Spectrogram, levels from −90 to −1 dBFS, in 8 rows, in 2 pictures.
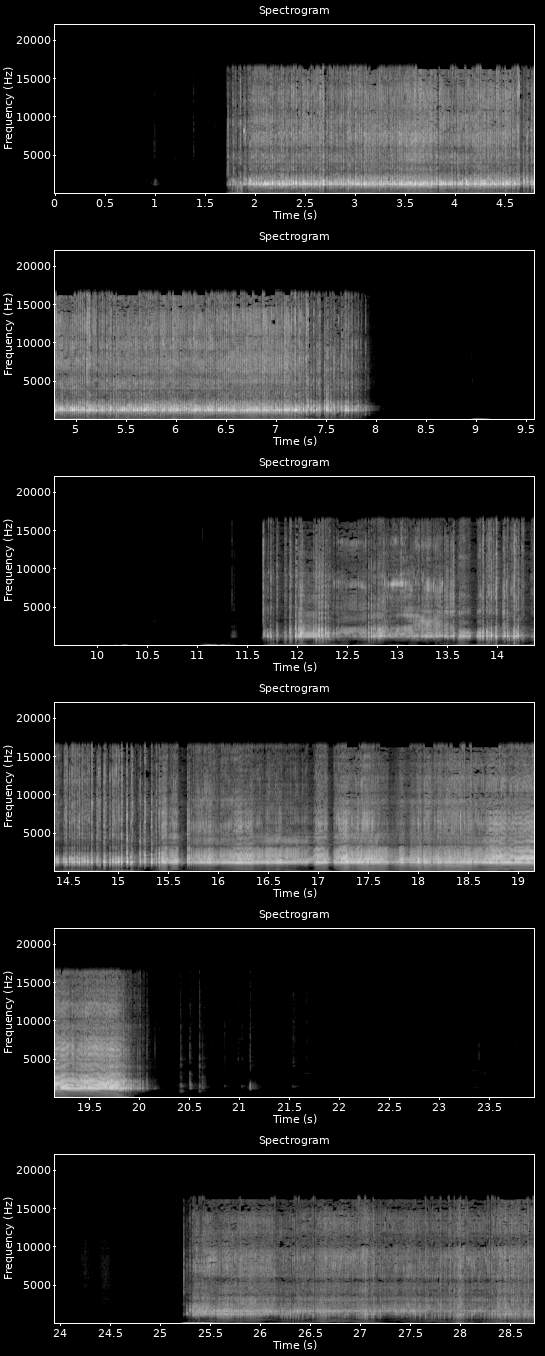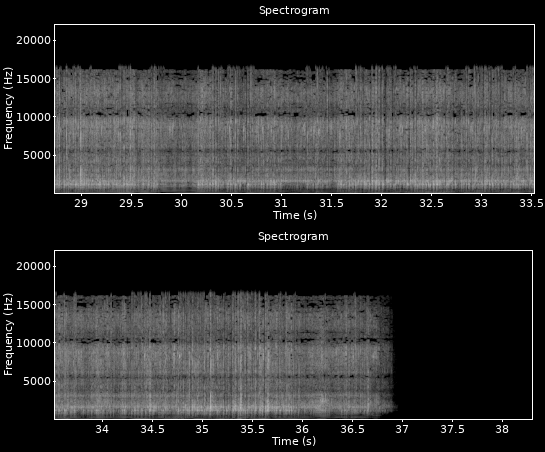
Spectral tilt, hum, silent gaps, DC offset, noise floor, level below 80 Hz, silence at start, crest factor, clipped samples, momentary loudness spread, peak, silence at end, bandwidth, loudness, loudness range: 2.5 dB/octave; none; none; under 0.1%; under -90 dBFS; -72 dBFS; 1.75 s; 26 dB; under 0.1%; 14 LU; -2 dBFS; 1.45 s; 17 kHz; -24 LUFS; 12 LU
